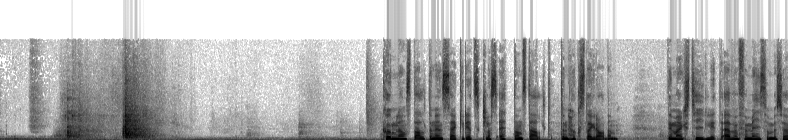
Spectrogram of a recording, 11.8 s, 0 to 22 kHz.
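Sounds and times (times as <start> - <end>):
low hum: 0.0 - 11.8
heavy door thudding shut: 0.8 - 2.7
speech: 5.8 - 9.4, 10.0 - 11.8.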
